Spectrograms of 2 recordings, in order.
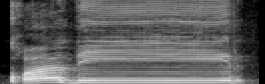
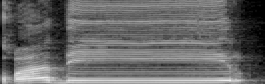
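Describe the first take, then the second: First: The word stops on a bare final r. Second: The same.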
